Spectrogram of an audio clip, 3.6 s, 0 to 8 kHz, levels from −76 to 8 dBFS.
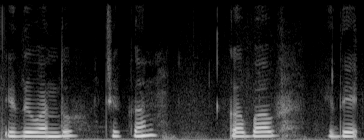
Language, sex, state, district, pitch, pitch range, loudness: Kannada, female, Karnataka, Bidar, 245 Hz, 235-250 Hz, -14 LUFS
